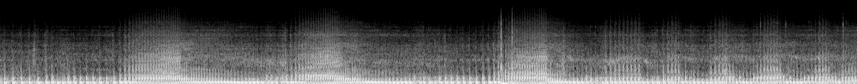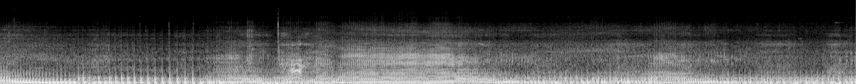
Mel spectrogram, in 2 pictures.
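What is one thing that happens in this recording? A motorbike engine idles with a steady low rumble.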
